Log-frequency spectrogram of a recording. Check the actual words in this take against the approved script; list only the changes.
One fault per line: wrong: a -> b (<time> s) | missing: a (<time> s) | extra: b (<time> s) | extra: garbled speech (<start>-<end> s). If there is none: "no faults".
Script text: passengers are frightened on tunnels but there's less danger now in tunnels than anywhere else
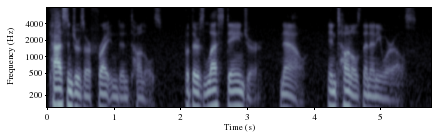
wrong: on -> in (1.1 s)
